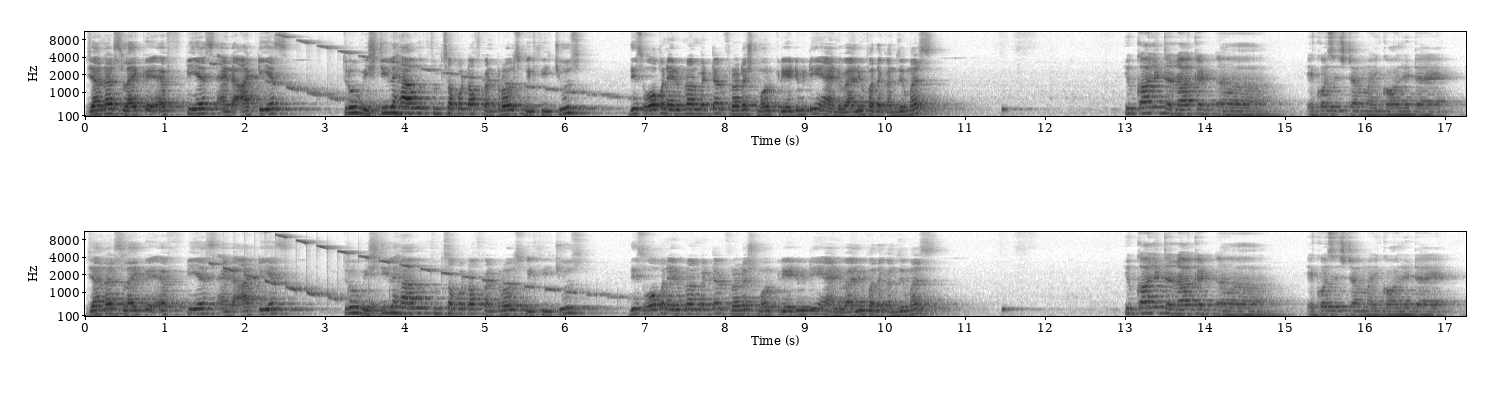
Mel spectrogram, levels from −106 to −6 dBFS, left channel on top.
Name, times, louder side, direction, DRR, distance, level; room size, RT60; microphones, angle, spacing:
voice 1, 0.0-2.5 3.2-6.2 6.8-10.5, left 4 dB, 50° left, 6 dB, 0.4 m, -29 dB
sound 1, 1.5-9.5, right 5 dB, 70° right, 1.2 m, -46 dB
voice 2, 13.0-15.0 15.3-17.0, left 1 dB, 10° left, 4 dB, 0.7 m, -34 dB
10.5 x 3.6 x 4.6 m, 1.1 s
head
